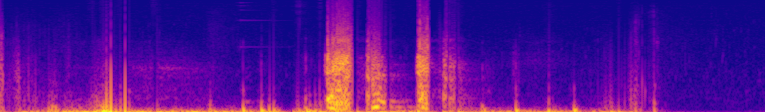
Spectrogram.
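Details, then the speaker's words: Short run of muffled, distorted coughs from an adult, dulled by a finger pressed over the microphone. "uh I need to cough and I can't mute my microphone so if you can hear this I'm really"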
